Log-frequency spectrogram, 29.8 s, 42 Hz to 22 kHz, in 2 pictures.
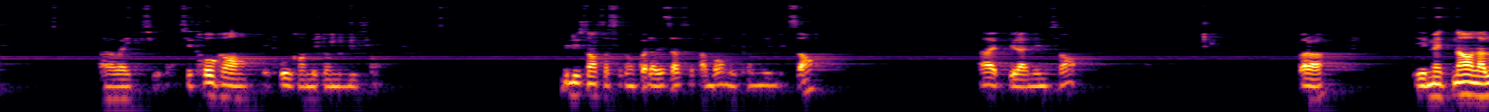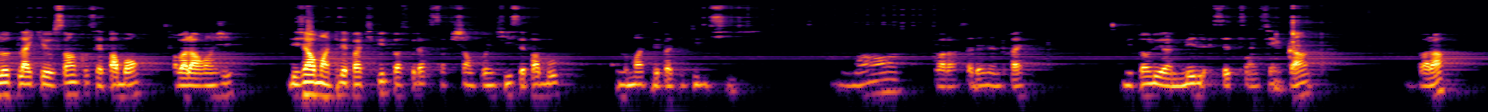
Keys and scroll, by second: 0.1 0, 3.3 KP_1, 3.6 KP_2, 4.1 KP_0, 7.6 KP_1, 10.4 KP_1, 10.6 KP_0, 12.8 KP_1, 27.2 KP_1, 27.6 KP_7, 27.8 KP_5, 28.1 KP_0.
